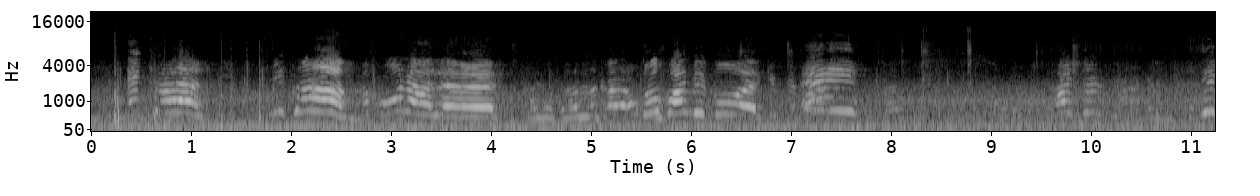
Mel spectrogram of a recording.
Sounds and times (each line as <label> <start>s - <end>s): children playing soccer 0.0s - 7.8s
motor traffic 0.0s - 8.1s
